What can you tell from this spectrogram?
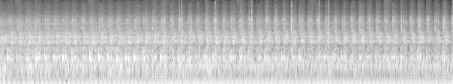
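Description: Washing machine drum spinning fast in its spin cycle, heard from a camera riding inside the drum: a loud, steady whir with rapid, evenly spaced rattling clicks.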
